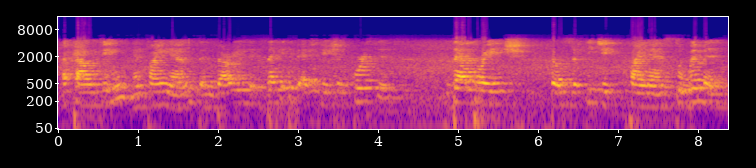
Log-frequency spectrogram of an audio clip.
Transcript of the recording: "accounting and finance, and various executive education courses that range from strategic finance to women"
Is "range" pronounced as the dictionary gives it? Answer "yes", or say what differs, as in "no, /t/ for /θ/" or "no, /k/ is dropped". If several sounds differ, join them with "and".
no, /n/ is dropped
